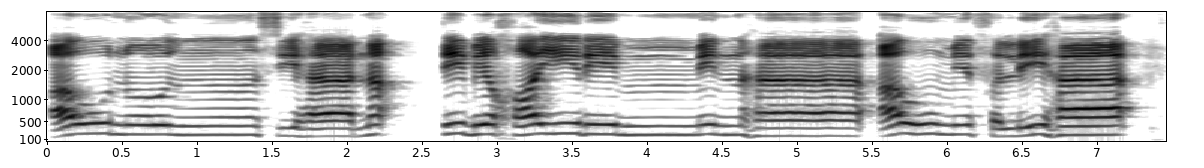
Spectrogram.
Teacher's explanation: ننسها اخفا کریں گے، او ننسها نأت بخیر منها او مثلها، یہاں پر جھٹکا لگائیں گے کیونکہ حمزہ ساکنہ میں جھٹکا لگتا ہے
